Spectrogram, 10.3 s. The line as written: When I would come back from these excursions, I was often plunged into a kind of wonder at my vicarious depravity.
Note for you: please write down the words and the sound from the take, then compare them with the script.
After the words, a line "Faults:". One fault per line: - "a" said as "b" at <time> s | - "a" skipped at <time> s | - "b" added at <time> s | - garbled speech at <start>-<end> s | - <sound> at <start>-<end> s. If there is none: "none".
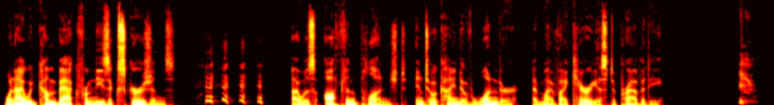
When I would come back from these excursions, I was often plunged into a kind of wonder at my vicarious depravity.
Faults:
- laugh at 2.6-3.5 s
- cough at 9.8-10.1 s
